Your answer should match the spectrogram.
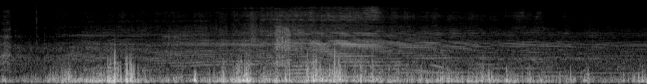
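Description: RC model airplane's engine and propeller running as the plane takes off and climbs out. The engine note comes through in the second half, over rough, gusty wind noise on the microphone.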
